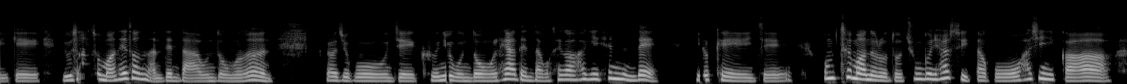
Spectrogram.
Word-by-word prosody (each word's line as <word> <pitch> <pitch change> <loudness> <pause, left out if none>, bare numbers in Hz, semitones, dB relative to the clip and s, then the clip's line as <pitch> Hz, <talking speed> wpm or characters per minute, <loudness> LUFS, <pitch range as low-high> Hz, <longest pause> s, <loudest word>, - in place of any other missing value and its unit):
이게 150 +1 -4 0.2
유산소만 210 -1 -1
해서는 265 -3 +3
안된다 150 -1 -3
운동은. 160 +3 -1 0.5
그래 185 - -5
가지고 165 -2 -1
이제 155 0 -2
근육 190 0 0
운동을 165 +1 0
해야 245 0 +5
된다고 175 -6 -2
생각하긴 225 +4 +1
했는데 215 - +3 0.4
이렇게 185 -7 -2
이제 150 +1 -6 0.3
홈트만으로도 230 - +4
충분히 250 +4 +1
할 295 +3 +3
수 295 -8 -7
있다고 175 -1 -2
하시니까 175 - +1
180 Hz, 330 characters per minute, -26 LUFS, 160-225 Hz, 0.5 s, 해야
